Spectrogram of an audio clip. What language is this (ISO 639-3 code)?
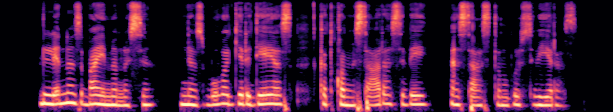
lit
